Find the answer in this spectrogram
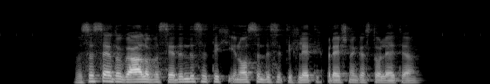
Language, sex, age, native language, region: Slovenian, male, 18-29, Slovenian, Southeast Slovenia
